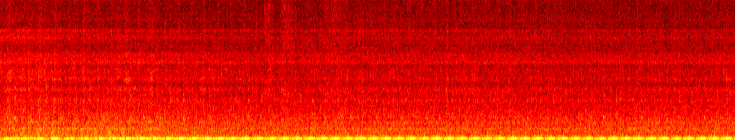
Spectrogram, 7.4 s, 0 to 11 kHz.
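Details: 1947 Chrysler Royal old flathead after sitting, idling in neutral: even, steady low idle with smooth regular beat, no knocks or misses; runs normally, though a major oil leak is noted.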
